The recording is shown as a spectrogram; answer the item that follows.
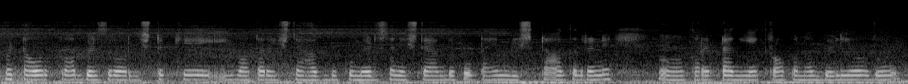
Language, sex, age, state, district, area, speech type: Kannada, female, 18-30, Karnataka, Bangalore Urban, rural, spontaneous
